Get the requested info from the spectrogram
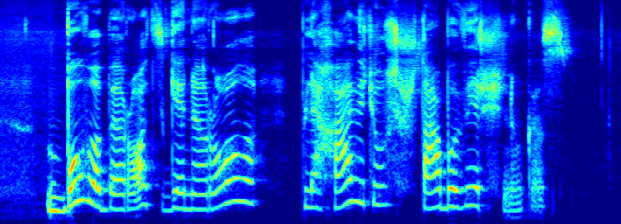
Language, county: Lithuanian, Vilnius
